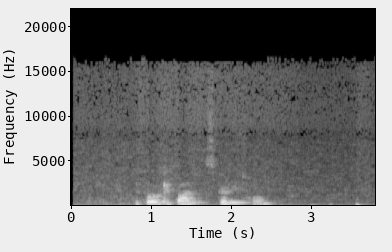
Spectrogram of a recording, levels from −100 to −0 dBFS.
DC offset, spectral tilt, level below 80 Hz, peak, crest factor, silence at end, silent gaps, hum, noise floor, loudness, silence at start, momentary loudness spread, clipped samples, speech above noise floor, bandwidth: under 0.1%; -7 dB/octave; -46 dBFS; -2 dBFS; 18 dB; 0.2 s; none; none; -45 dBFS; -17 LUFS; 0.4 s; 23 LU; under 0.1%; 29 dB; 17 kHz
